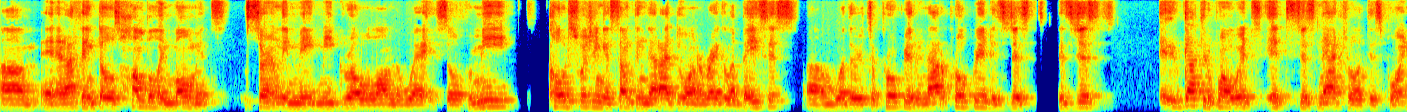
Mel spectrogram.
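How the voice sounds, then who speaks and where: In a New York accent, a man with a dark, mellow tone and medium pitch talks at a fairly quick pace, with fairly even intonation and very even loudness. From Brooklyn, New York. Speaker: sports management alumnus, aspiring athletic director. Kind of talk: panel discussion. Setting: video call.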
